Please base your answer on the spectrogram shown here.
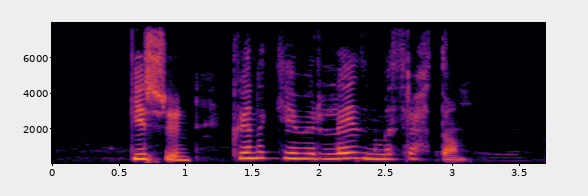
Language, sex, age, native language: Icelandic, female, 14, Icelandic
